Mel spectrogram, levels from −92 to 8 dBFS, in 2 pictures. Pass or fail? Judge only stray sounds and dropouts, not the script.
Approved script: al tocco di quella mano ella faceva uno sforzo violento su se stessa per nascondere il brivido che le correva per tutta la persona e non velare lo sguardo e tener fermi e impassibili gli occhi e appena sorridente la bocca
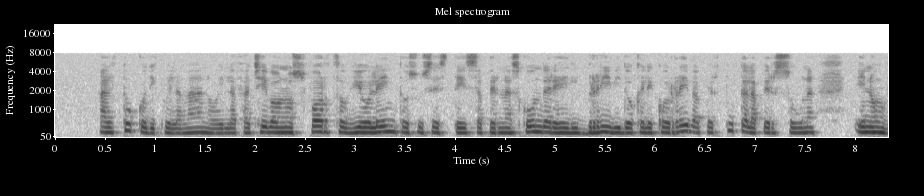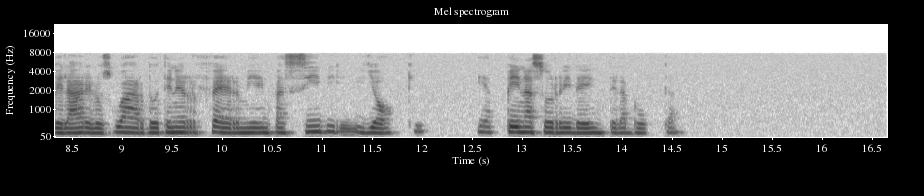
pass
